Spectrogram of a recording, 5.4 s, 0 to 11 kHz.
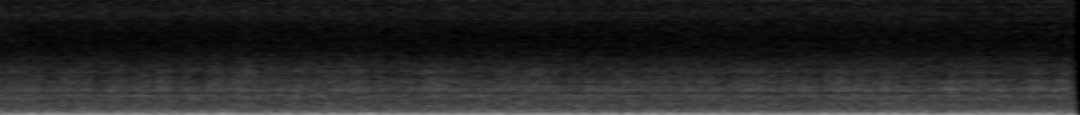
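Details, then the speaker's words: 2002 Ford Explorer that cranked but wouldn't start now idling rough and smoking, low rumble stumbling irregularly three to four times a second; bad misfire, running lean on bank 1, suspected fuel pressure problem. "This is running rough, guys. And it's smoking."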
